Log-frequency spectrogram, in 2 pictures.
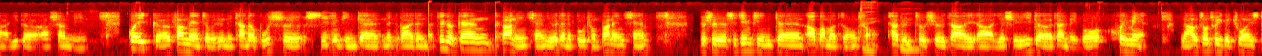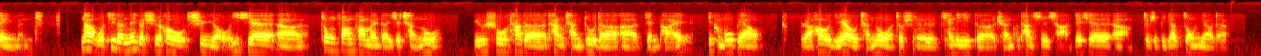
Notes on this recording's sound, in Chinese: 法广电话连线了新西兰惠灵顿维多利亚大学中国气候政策研究专家。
